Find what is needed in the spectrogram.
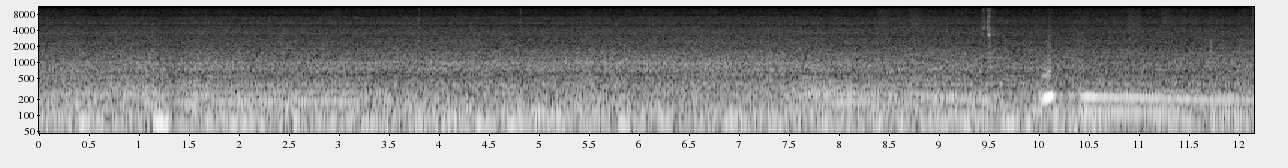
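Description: Porsche 911 (992) flat-six engine heard from inside the cabin while driving on a racetrack, over steady road and tyre rumble. A brief thump comes about a second in, and about ten seconds in the engine note sweeps up sharply and holds higher as the car accelerates.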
